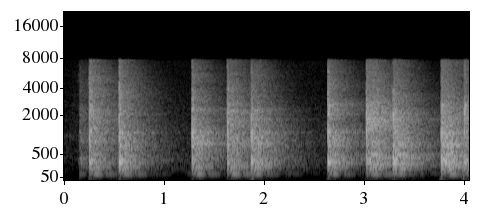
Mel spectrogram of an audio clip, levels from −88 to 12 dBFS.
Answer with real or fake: real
